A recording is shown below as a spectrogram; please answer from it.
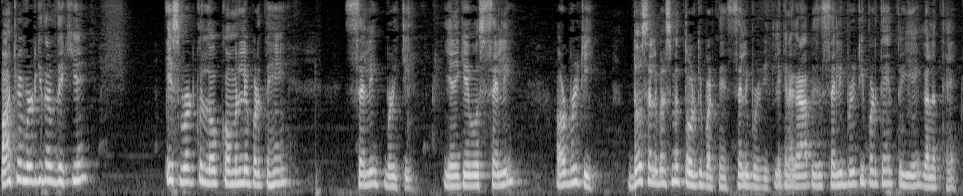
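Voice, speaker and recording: A man teaching English pronunciation, speaking slowly and deliberately on the model words and example sentences. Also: sits high, gravelly, darkish tone.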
